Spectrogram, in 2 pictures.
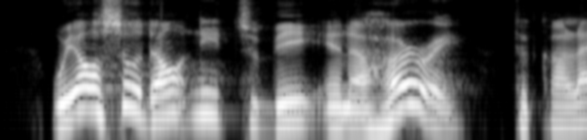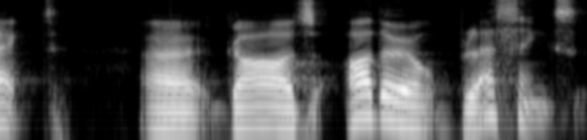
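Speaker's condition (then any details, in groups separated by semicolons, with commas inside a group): No condition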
